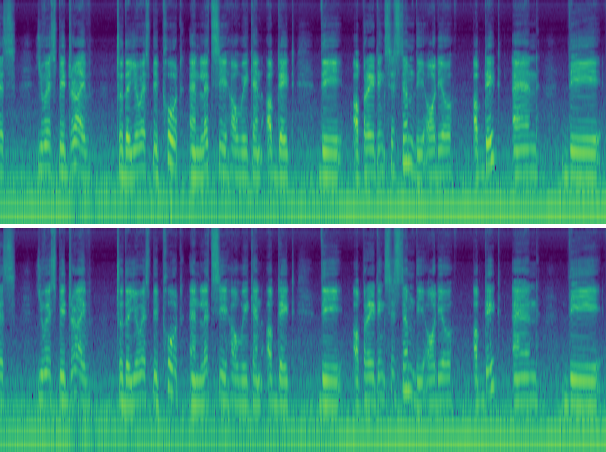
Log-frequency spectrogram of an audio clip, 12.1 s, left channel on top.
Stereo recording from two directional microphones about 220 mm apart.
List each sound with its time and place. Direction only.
0.8 s speech: 20° left (ahead or behind)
